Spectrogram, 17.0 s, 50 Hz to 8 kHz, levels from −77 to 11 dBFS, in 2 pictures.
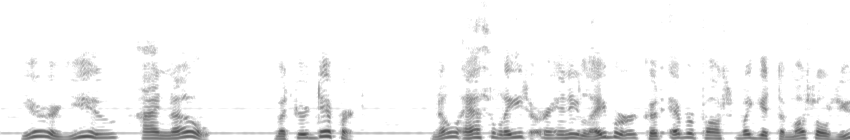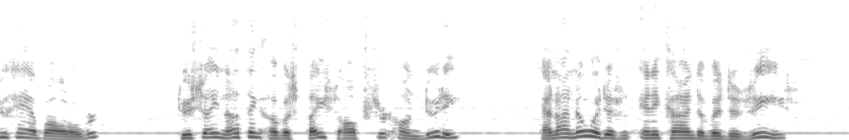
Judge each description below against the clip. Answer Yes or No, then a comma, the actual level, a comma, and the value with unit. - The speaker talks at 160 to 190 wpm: No, average, 145 wpm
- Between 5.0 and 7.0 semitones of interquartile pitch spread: Yes, average, 5.3 semitones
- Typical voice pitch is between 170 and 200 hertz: Yes, high, 190 Hz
